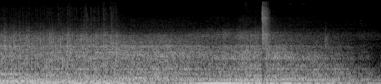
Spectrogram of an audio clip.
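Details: Soviet-era military vehicle with an Eastern Bloc copy of an old Chevrolet six-cylinder petrol truck engine (originally twin six-cylinder petrol engines), just started: deep, loud, steady rumble with no misses or knocks; running evenly.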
